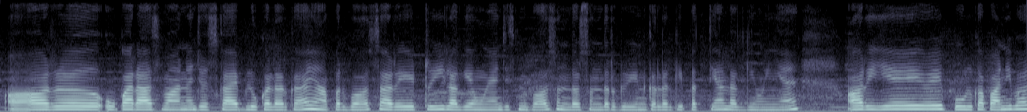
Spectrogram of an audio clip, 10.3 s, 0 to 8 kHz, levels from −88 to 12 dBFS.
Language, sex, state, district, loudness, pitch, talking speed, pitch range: Hindi, female, Chhattisgarh, Bilaspur, -17 LUFS, 220 Hz, 205 wpm, 210-230 Hz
